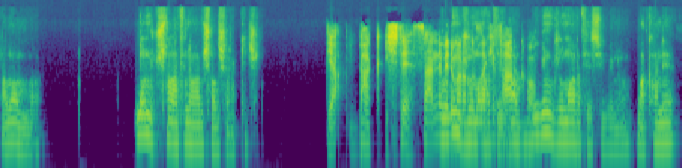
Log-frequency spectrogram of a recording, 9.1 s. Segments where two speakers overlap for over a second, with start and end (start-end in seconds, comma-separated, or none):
5.8-7.2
